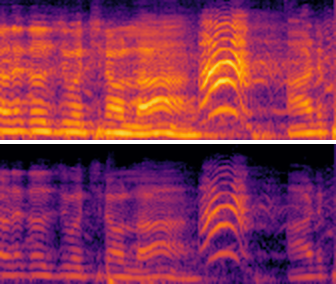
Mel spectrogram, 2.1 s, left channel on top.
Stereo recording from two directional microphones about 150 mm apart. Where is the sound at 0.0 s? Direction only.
20° right (ahead or behind).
